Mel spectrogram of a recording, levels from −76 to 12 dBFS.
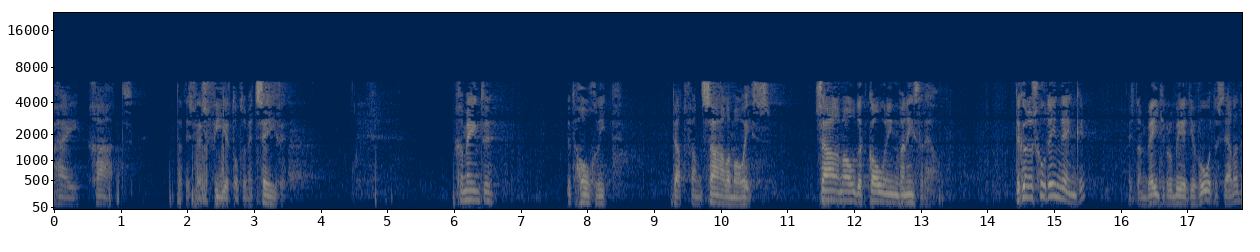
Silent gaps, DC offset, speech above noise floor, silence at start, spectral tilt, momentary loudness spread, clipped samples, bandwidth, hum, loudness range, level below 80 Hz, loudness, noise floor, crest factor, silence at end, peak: none; under 0.1%; 35 dB; 0 s; -3 dB/octave; 22 LU; under 0.1%; 6.4 kHz; none; 8 LU; -74 dBFS; -29 LUFS; -64 dBFS; 24 dB; 0 s; -8 dBFS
